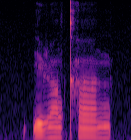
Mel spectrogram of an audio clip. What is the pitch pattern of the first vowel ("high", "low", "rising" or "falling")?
low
